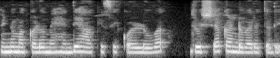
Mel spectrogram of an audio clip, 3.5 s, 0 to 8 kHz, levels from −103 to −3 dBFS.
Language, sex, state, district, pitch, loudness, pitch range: Kannada, female, Karnataka, Dharwad, 220 Hz, -15 LUFS, 210-225 Hz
